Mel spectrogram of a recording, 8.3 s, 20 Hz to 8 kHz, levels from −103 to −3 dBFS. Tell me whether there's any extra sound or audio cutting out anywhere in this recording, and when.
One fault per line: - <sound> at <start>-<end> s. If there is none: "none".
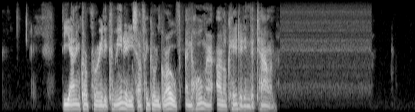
none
